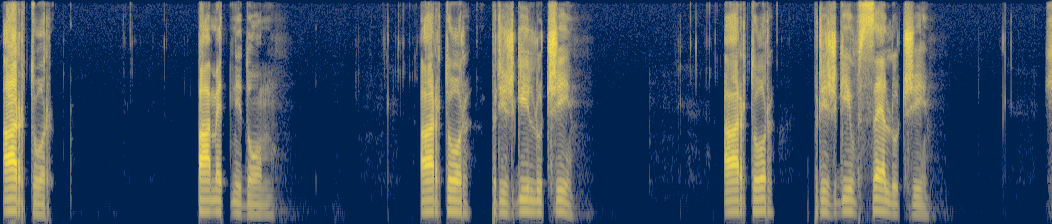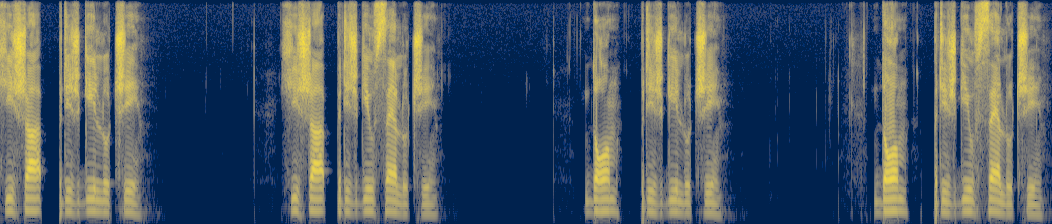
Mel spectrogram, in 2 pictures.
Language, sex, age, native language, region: Slovenian, male, 30-49, Slovenian, Gorenjska region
